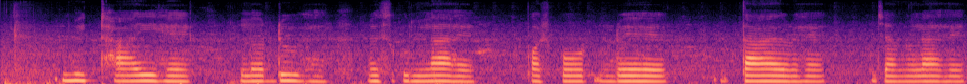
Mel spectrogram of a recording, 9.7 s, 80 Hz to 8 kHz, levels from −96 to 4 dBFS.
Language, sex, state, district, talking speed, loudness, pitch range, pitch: Hindi, female, Bihar, West Champaran, 50 wpm, -17 LUFS, 190-200 Hz, 195 Hz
